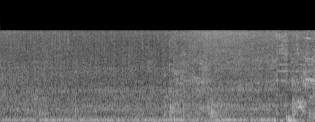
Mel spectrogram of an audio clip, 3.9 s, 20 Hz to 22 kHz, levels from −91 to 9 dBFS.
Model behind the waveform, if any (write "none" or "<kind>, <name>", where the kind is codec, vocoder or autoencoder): none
